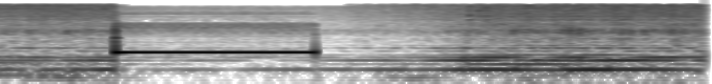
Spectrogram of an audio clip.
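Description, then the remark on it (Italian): A single steady telephone line tone, a flat mid-pitched beep lasting about a second, sounds loudly over a low humming background and then stops, as a radio show's call goes unanswered, with no voices. “Eh, ma mi sa che l'abbiamo perduto in questo caso, non prende il telefono, mannaggia.”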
